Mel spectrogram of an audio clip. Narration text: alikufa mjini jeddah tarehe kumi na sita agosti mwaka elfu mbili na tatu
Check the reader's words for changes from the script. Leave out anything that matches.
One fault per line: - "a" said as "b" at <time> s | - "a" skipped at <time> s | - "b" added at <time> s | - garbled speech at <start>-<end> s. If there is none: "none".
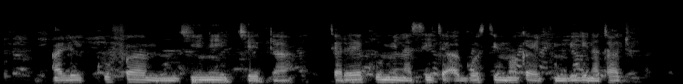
none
